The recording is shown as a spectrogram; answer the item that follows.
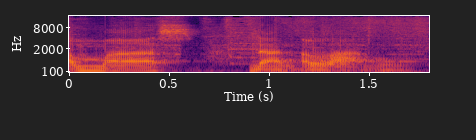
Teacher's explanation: Dan yang ketiga ada vokal e madia tengah. Jadi posisi lidah itu pas di tengah, tidak rendah, tidak tinggi, tidak ke depan, dan tidak ke belakang. dan juga posisi bibir netral tidak direntangkan dan juga tidak dibuka seperti itu. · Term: vokal E madya tengah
